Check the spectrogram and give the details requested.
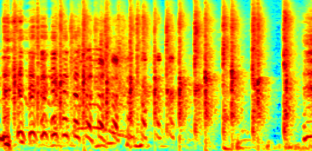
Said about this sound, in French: Et applaudissements.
